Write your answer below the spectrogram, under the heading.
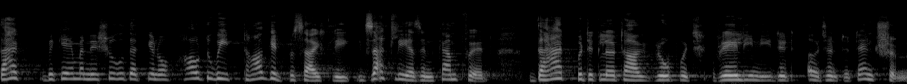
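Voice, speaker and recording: The speaker has a Pakistani accent and talks at a moderate pace. Pitch varies in an ordinary way. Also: woman, fairly high pitch for a woman. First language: Urdu. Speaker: education activist, panelist. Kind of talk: panel discussion.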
